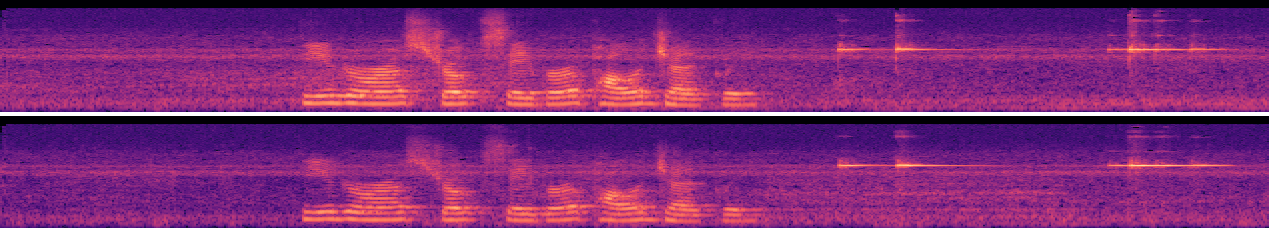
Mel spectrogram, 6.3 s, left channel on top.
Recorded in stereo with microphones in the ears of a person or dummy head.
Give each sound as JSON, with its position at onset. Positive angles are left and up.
{"t": 1.5, "sound": "a woman speaking", "side_deg": 20, "distance_m": 1.0}
{"t": 4.2, "sound": "a bell", "side_deg": 40, "distance_m": 4.5}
